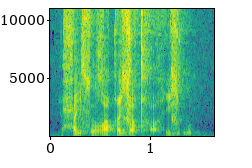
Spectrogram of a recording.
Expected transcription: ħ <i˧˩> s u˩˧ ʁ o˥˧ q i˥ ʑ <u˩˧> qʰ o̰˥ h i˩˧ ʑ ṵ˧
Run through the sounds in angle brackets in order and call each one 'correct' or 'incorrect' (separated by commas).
correct, incorrect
